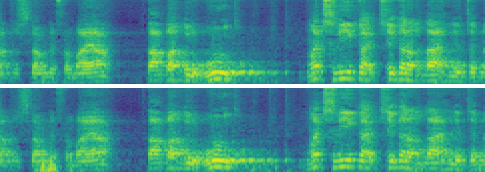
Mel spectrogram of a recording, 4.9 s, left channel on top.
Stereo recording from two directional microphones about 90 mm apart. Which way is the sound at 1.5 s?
35° left (ahead or behind).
